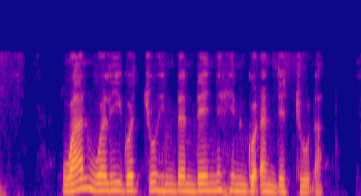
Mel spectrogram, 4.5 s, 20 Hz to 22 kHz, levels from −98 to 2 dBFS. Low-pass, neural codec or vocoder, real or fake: 7.2 kHz; codec, 16 kHz, 4.8 kbps, FACodec; fake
